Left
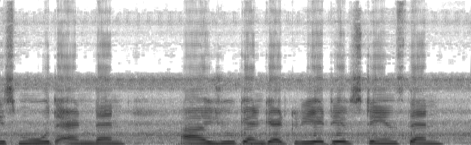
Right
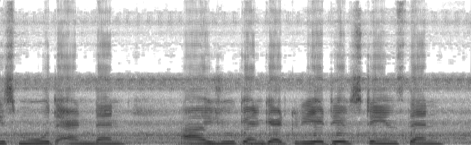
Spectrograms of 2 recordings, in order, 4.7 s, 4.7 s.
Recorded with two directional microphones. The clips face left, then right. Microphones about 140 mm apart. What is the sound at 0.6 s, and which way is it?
Speech, 55° left (ahead or behind).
